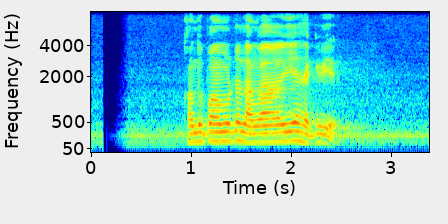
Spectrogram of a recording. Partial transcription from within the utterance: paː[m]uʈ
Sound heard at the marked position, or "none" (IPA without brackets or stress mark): m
